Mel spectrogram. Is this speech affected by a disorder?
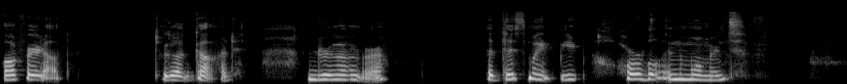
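Yes: quadriplegic cerebral palsy.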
